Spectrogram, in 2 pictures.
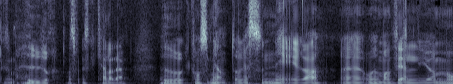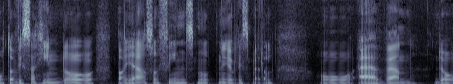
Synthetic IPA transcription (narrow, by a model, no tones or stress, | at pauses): lɪksɔmhɵɾvaɪskakʰalːa̰d̪ɛ̰ | hɵɾkʰɔnsɵmɛnt̪əɾːɛsʊnḛːɾaɾɔ̰hɵɾmanvɛljəɾmuːt̪ʰɑːvɪsːaɦɪnd̪əɾɔb̥aɾɪæːɾəʂɔmfɪnsmʊt̪nyːabɪlɪsmḛːd̪ə̰l | ʔɔɛːvən | d̪o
